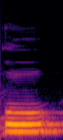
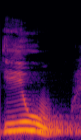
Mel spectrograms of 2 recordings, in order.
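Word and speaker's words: يُ: কি ভুলটা করে যেমন ইয়া পেশ অনেকে পড়ে উ না এমনটি হবে না এমনটি ভুল তাহলে সঠিক উচ্চারণ কি ইয়া পেশ ইউ ইয়া পেশ ইউ ইংরেজিতে যে একটা ইউ আছে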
